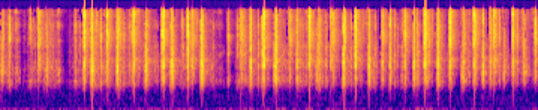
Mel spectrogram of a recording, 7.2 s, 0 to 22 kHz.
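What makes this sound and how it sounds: Long pink acrylic nails press the buttons and tap the shell of a hollow, hand-sized white plastic Xbox 360 gamepad held in both hands. A rapid run of sharp, bright plastic clicks sounds, with short pauses near one and three seconds. The clicks are dry and die away almost instantly, with no low end.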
